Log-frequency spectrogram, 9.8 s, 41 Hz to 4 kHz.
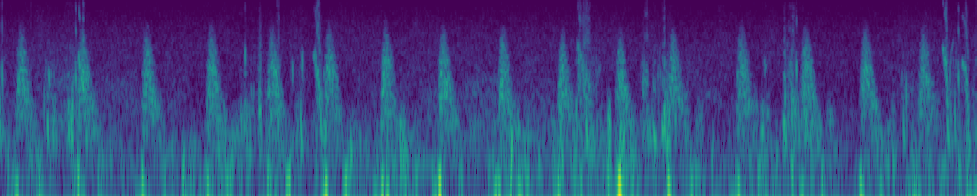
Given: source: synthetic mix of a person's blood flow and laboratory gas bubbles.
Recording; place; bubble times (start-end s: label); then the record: Doppler ultrasound of blood flow; subclavian vein
0.00-0.10 s: bubbles
0.30-0.33 s: bubbles
0.43-0.60 s: bubbles
0.66-0.93 s: bubbles
2.40-2.83 s: bubbles
2.91-3.07 s: bubbles
3.13-3.33 s: bubbles
5.77-6.03 s: bubbles
6.41-6.79 s: bubbles
7.61-7.71 s: bubbles
7.83-8.12 s: bubbles
9.02-9.11 s: bubbles
9.43-9.78 s: bubbles
From the record:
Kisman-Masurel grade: 221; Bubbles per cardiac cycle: several, 3 to 8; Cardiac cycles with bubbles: 10 to 50%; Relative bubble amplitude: barely perceptible (0.100 to 0.250); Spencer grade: 2 (many but less than half of the cardiac periods contain bubble signals, singularly or in groups); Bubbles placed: anywhere in the cardiac cycle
